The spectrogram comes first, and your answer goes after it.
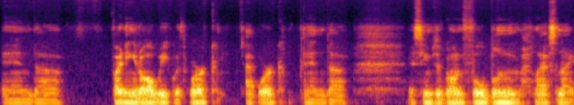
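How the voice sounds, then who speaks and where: Very slow and somewhat breathy, a man speaks in a very deep, low pitch with monotone, flat intonation and long, frequent pauses. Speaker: shaving product reviewer. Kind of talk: casual video review. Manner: throat clearing.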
